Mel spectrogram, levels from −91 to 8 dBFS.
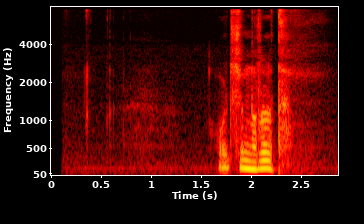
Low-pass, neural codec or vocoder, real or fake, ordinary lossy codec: none; none; real; none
